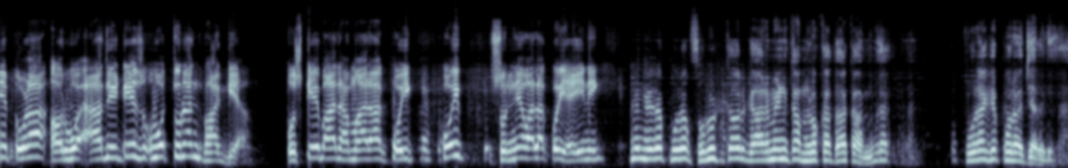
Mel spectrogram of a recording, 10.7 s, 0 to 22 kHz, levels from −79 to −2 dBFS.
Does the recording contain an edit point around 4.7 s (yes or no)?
no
